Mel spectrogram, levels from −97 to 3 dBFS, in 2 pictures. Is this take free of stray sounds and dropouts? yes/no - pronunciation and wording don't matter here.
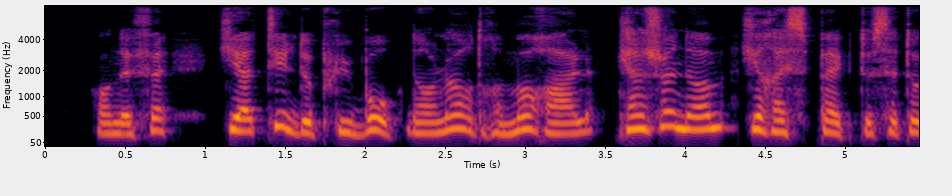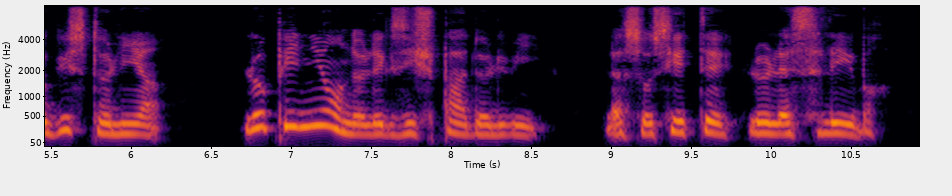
yes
